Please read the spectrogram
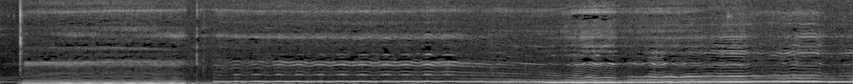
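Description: Wordless vocal music: voices holding long notes with vibrato. A lower voice drops out about two seconds in while a higher voice carries on, stepping down and then back up.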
